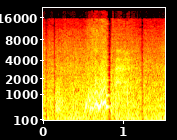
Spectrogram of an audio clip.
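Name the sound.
zipping up a jacket zipper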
